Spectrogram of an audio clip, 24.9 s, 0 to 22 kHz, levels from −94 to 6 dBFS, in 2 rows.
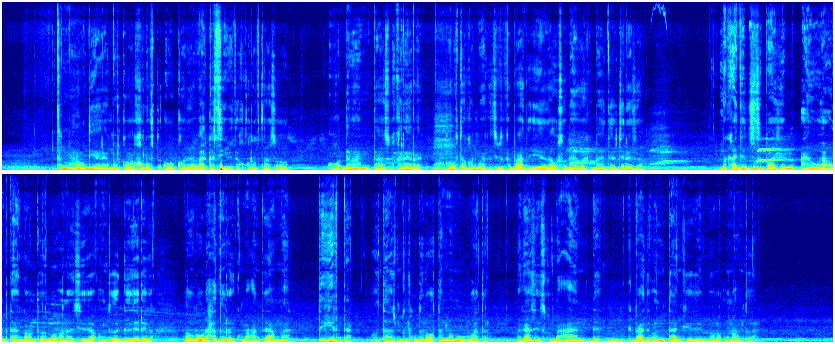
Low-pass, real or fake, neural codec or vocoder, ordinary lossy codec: none; real; none; none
